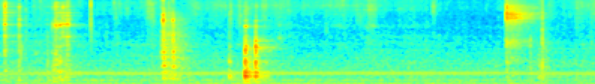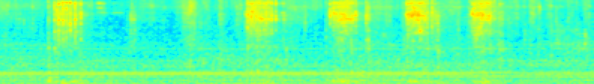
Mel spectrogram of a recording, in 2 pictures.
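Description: Socket ratchet clicking in about ten short bursts as bolts are backed out of a motorcycle engine's valve cover.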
